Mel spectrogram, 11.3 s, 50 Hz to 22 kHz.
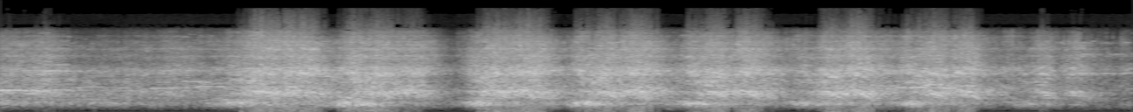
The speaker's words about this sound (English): Listen, and he's talking, and then a ruckus breaks out. Just one idiot. They're booing. 10,000 people booing.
